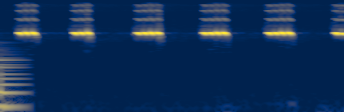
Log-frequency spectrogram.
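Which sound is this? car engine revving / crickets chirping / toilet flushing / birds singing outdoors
crickets chirping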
